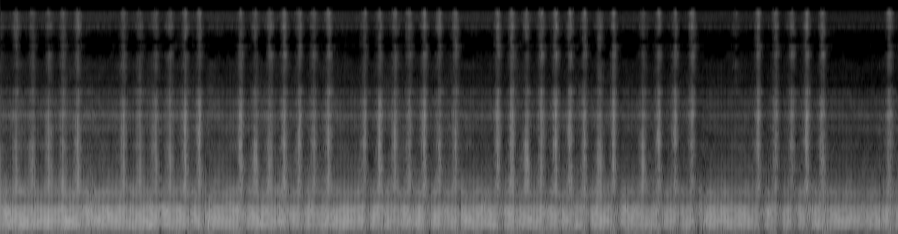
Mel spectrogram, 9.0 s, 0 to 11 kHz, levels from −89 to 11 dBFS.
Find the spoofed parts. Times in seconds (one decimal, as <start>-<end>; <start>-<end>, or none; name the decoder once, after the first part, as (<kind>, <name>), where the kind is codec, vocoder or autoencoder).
0.0-9.0 (vocoder, Vocos)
